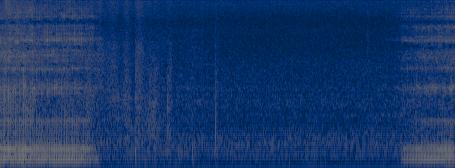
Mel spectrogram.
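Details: Loud, low rumbling snores on breathing in from an adult woman (wife) asleep, with quiet gaps of about three seconds between them; snoring.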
